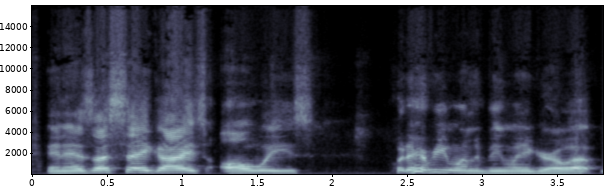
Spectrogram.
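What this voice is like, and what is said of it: Hoarse, failing voice. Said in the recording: “my voice, sorry guys ... I'm losing my voice.”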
